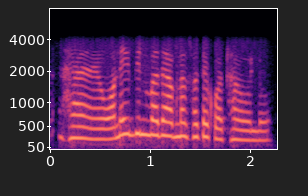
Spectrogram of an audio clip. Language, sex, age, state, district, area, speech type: Bengali, female, 30-45, West Bengal, Purba Medinipur, rural, conversation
